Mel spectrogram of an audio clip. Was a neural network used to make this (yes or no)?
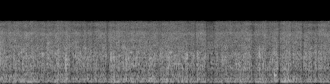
yes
